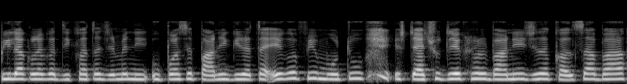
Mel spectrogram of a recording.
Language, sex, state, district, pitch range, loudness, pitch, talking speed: Bhojpuri, female, Uttar Pradesh, Gorakhpur, 235-250 Hz, -16 LUFS, 240 Hz, 190 wpm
